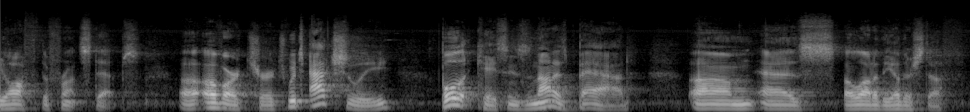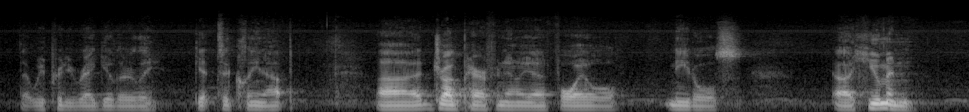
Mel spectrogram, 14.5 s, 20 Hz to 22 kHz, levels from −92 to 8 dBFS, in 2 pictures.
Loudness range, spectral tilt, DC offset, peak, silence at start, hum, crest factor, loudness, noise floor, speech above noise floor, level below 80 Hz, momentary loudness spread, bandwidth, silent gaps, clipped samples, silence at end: 6 LU; -5.5 dB/octave; under 0.1%; -8 dBFS; 0 s; none; 22 dB; -30 LUFS; -59 dBFS; 30 dB; -70 dBFS; 16 LU; 13 kHz; none; under 0.1%; 0.45 s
